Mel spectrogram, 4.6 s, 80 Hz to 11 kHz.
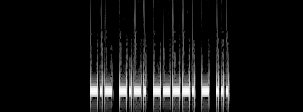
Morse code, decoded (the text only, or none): KC9TS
